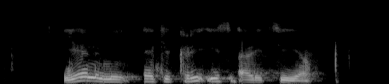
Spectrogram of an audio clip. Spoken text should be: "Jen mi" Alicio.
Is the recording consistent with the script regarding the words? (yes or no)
no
